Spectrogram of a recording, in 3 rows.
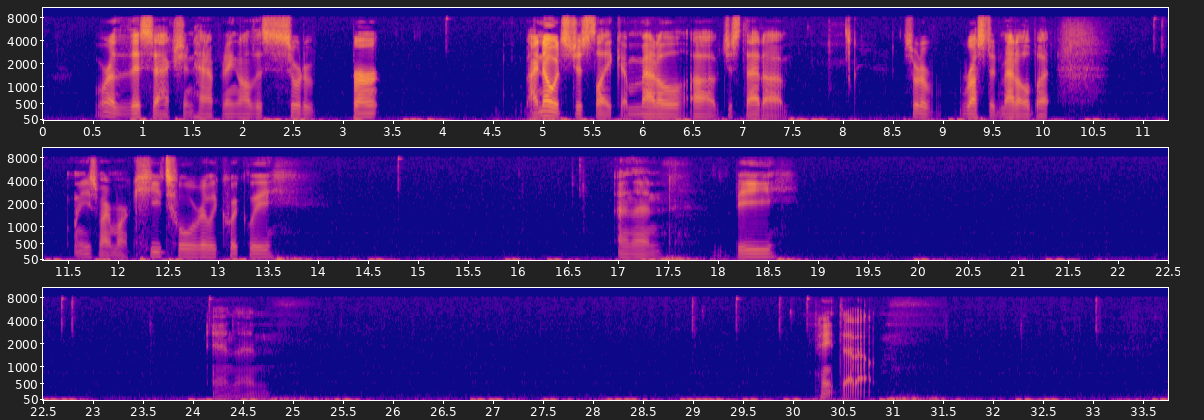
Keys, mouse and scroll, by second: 3.9 space, 4.1 click, 5.0-6.3 middle drag, 11.2 click, 14.9-16.7 drag, 17.8 b, 22.8 click, 24.3-29.1 drag, 29.2 space, 29.4 middle click, 29.6 click, 30.0 middle click, 30.3-33.1 drag, 33.1 middle click.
